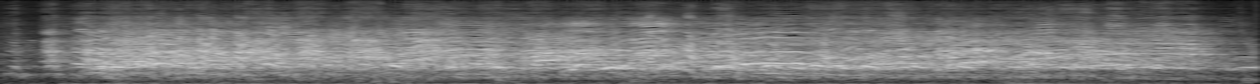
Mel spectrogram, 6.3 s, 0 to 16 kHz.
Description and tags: Laughing Audience
Recorded with Sony HXR-MC50U Camcorder with an audience of about 40.
mob, laughing, laughter, audience, crowd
